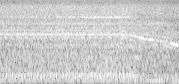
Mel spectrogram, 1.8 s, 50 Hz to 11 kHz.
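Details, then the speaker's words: 2001 Subaru Outback L.L. Bean idling with high beams, wipers and AC on: thin alternator whine drops in pitch as idle sags under heavy electrical load; alternator still charging. "high beams drops down because sucking electricity the alternator is working whining but it's working"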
